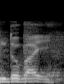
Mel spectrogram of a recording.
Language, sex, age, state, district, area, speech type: Nepali, male, 18-30, West Bengal, Jalpaiguri, rural, spontaneous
